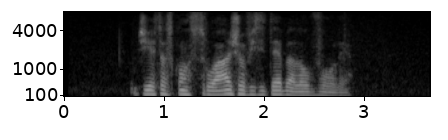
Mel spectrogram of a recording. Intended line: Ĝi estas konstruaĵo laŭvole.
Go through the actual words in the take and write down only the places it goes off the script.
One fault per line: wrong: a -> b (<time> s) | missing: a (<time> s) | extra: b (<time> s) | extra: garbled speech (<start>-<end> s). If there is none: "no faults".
extra: vizitebla (1.9 s)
